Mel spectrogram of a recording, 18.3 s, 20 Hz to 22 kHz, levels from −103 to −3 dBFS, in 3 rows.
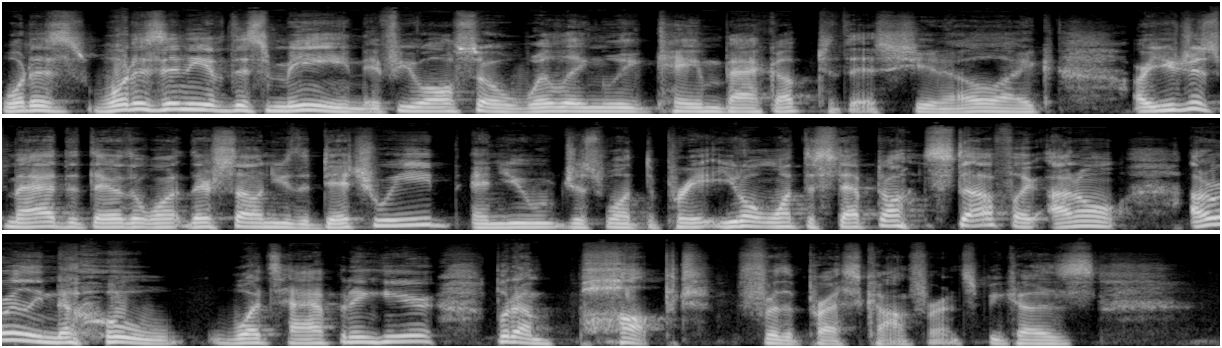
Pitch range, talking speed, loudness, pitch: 130-170 Hz, 215 wpm, -26 LUFS, 145 Hz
